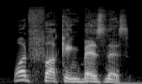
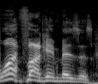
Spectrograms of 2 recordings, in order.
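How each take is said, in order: First: Incredulous gruff bark. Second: High, loud scoffing question; loud mock disbelief, higher pitched; mocking incredulous bark. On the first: Retold or imitated. Pat scoffing at the young caller. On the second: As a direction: throw it back at him like everyone did. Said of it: "Everybody's like".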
